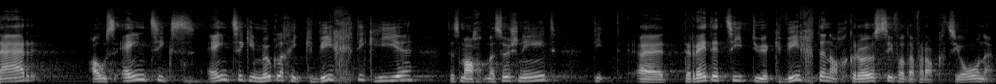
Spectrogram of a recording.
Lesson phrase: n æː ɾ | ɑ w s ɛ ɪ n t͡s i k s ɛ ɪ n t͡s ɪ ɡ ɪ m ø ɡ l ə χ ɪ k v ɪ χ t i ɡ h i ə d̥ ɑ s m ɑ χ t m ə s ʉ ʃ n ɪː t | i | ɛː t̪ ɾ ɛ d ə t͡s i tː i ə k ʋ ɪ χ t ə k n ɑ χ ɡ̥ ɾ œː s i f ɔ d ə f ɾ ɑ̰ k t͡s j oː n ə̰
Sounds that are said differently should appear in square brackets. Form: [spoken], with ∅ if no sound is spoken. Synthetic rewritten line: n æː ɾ | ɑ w s ɛ ɪ n t͡s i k s ɛ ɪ n t͡s ɪ ɡ [i] m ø ɡ l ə χ [i] k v ɪ χ t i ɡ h i ə d̥ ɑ s m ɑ χ t m ə s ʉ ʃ n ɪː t | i | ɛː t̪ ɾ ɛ d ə t͡s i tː [y] ə k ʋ ɪ χ t ə [∅] n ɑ χ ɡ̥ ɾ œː s i f ɔ d ə f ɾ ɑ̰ k t͡s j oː n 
